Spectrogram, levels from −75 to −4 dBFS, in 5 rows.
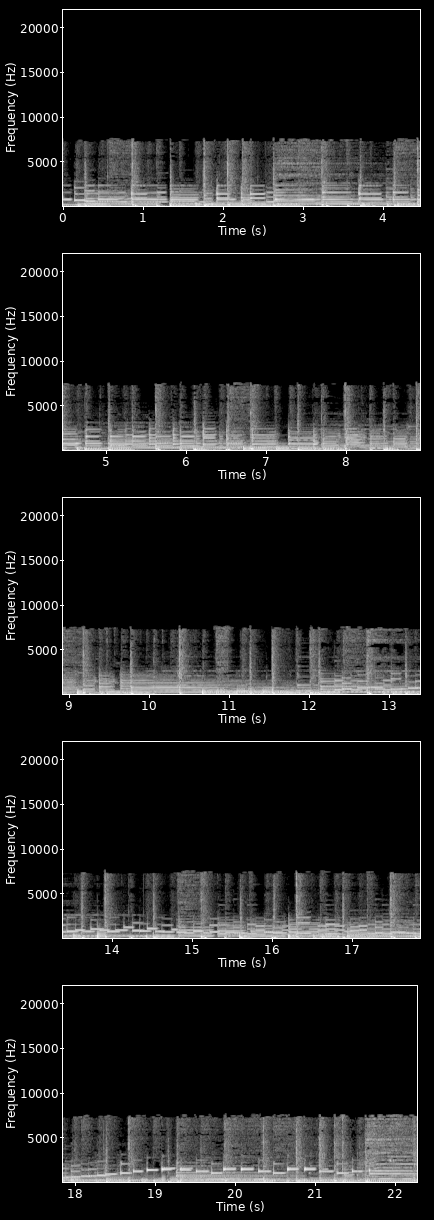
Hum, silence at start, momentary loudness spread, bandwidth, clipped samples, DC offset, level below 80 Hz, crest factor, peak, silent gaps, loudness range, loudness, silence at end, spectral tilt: none; 0 s; 3 LU; 8 kHz; under 0.1%; under 0.1%; -24 dBFS; 16 dB; 0 dBFS; none; 2 LU; -17 LUFS; 0 s; -5.5 dB/octave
